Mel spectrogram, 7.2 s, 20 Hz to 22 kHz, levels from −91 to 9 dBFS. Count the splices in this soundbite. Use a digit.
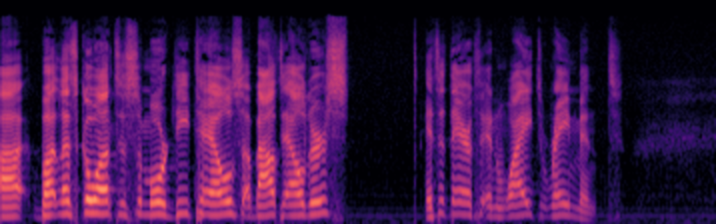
3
